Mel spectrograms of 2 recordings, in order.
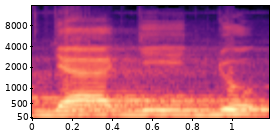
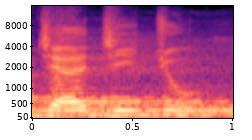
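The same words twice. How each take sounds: First: The consonants are said without a puff of breath. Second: The consonants are said with a puff of breath. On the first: The speaker calls it right. "tidak boleh ada hembusan angin ketika mengucapkannya, sehingga bunyinya adalah" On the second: The speaker calls it wrong.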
